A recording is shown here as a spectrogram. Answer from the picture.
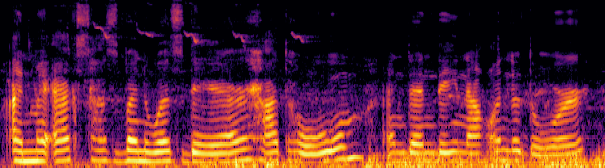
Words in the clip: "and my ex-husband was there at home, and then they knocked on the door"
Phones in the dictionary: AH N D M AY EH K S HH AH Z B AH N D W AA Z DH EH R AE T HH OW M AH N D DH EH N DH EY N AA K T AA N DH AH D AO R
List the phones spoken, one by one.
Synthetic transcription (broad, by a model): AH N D M AY EH K S HH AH S B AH N D W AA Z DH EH R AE T HH OW M AH N D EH N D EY N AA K AA N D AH D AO R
